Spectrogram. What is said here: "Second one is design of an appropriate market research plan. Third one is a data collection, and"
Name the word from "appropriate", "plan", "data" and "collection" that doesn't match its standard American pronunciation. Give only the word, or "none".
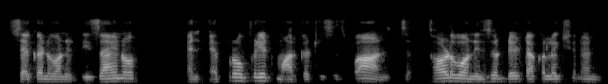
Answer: plan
